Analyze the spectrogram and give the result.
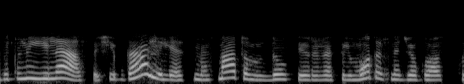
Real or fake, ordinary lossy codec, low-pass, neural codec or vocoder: fake; Opus, 32 kbps; 7.2 kHz; codec, 44.1 kHz, 3.4 kbps, Pupu-Codec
